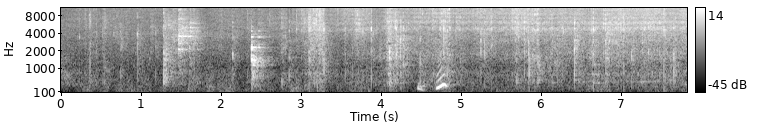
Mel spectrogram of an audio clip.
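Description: Broccoli and diced ham sizzling as they are sautéed in a stainless steel skillet, stirred with a spatula that now and then scrapes and knocks against the pan.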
